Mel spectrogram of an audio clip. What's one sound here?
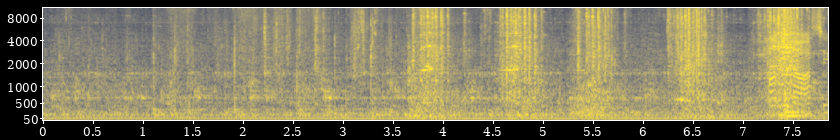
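A metal valve wheel creaks and clanks as it turns.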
